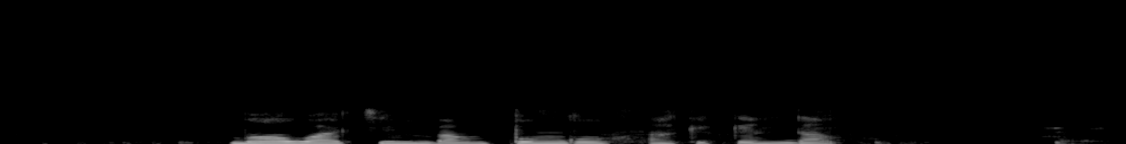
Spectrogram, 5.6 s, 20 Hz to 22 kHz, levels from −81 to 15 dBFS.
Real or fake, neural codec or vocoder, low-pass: fake; codec, 24 kHz, 3.1 kbps, DualCodec; 5.4 kHz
